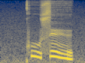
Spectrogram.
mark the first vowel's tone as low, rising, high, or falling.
falling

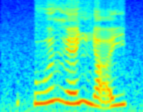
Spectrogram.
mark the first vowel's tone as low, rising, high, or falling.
rising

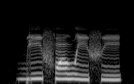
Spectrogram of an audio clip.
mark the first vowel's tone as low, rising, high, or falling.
high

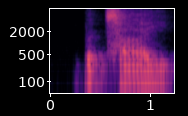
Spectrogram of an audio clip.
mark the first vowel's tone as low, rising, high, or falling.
rising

